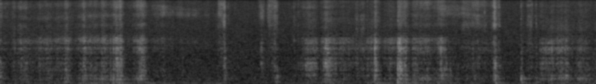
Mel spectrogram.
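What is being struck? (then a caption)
Plaster dig block gouged with a metal pick. A metal pick gouges a cavity into the right end of a solid plaster fossil dig block held in hand, making a steady gritty scraping and rubbing. Several sharper cracks stand out as chunks break off.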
